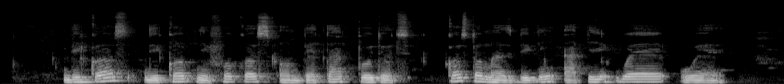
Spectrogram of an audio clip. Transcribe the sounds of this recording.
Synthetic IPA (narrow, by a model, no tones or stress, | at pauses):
bikɔsdikɔ̃mpnifokɔsɔ̃nbɛtapɹodɔk̚t | kɔstɔmasbiɡĩnapiwɛwɛl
